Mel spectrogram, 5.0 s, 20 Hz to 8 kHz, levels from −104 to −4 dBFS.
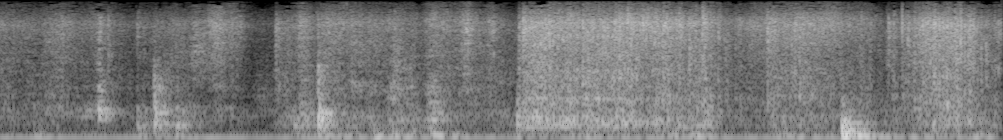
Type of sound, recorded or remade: recorded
